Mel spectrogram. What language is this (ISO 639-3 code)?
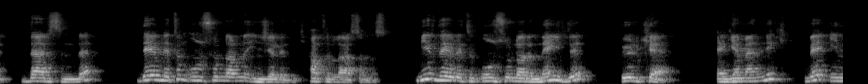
tur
